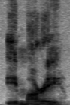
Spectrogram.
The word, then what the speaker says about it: Imari: Her name is Sarah Imari Walker. Imari is spelled I-M-A-R-I.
